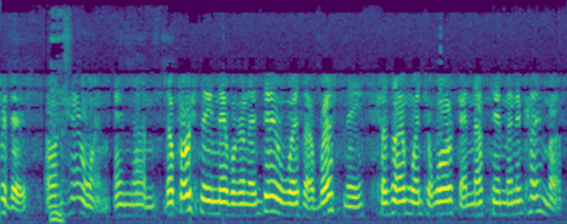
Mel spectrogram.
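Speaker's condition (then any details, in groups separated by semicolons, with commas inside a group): ALS; wheelchair user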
